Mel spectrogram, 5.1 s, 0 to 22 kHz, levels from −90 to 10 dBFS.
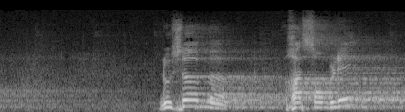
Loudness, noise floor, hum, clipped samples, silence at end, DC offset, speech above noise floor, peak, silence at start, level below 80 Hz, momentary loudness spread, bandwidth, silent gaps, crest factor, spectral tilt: -16 LUFS; -43 dBFS; none; under 0.1%; 0 s; under 0.1%; 29 dB; 0 dBFS; 0 s; -52 dBFS; 23 LU; 13.5 kHz; none; 18 dB; -6.5 dB/octave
